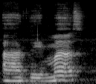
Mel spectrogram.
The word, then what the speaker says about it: además: Entonces, a, de, más, el acento cayó en la última sílaba y en este caso fue en las agudas.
